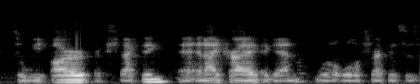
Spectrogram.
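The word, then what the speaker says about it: ICRI: So at Sika, we do defer to iCry a lot. So that's how we pronounce the acronym.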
